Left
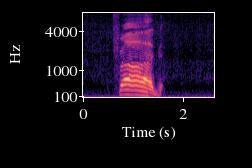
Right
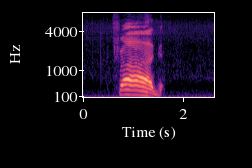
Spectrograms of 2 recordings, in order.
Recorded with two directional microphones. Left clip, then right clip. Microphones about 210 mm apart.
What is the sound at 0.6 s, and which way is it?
Speech, 25° right (ahead or behind).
